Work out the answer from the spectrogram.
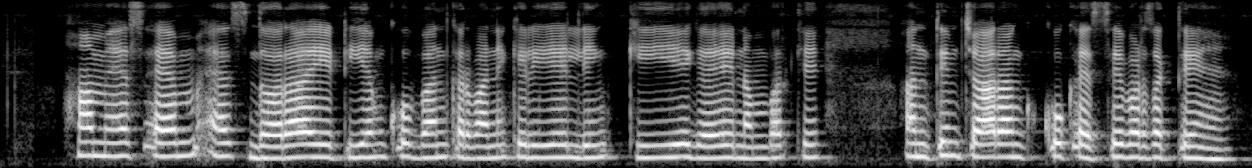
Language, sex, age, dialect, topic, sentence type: Hindi, female, 25-30, Awadhi Bundeli, banking, question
